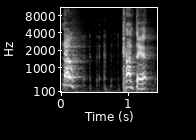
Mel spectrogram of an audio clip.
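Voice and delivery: very high mock whine; mock her refusal; mocking sister.

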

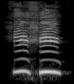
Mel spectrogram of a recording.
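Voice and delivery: very high tiny giggle; a squeaky little giggle. Acted. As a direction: snowflake giggling at the hedgehog. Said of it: "засміялася сніжинка".

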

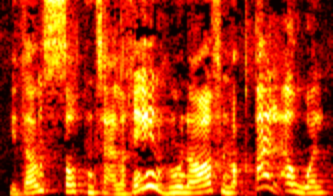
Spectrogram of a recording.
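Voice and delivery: ordinary delivery

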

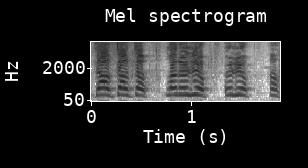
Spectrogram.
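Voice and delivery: frantic, loud and high; panicked yelling. Real, not acted. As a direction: yell that you're dying. Dying in game, panicking. (panik içinde bağırma)

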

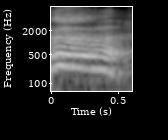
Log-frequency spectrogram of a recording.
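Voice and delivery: high, loud mock groan; imitated groan. Gunner kicked in the head, loud mock groan. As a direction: mimic the yelp of someone kicked.

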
